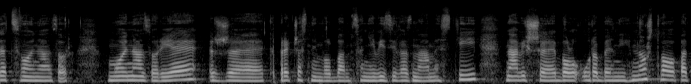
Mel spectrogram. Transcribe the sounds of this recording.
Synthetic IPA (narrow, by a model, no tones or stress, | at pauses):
acsʋɔjnaːzɔɾmʊɔjnaːzɔɾjɛʒɛkpɾɛt͡ʃasniːmʋɔlbaːmsaɲɛʋiziːʋaznaːmɛscinaʋiʃɛbɔlɔʔuɾɔbɛniːɣmnɔʃst̪ʋɔɔpat̪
